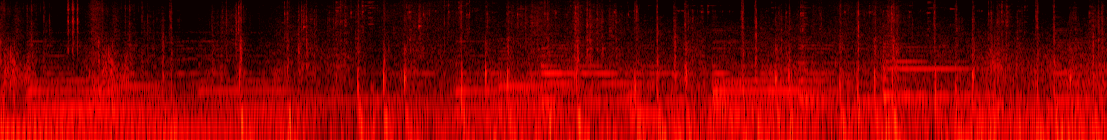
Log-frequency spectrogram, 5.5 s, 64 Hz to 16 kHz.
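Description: Roach the horse in The Witcher 3 clops along with quick, regular hoofbeats under a game music score, with light voice sounds mixed in.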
